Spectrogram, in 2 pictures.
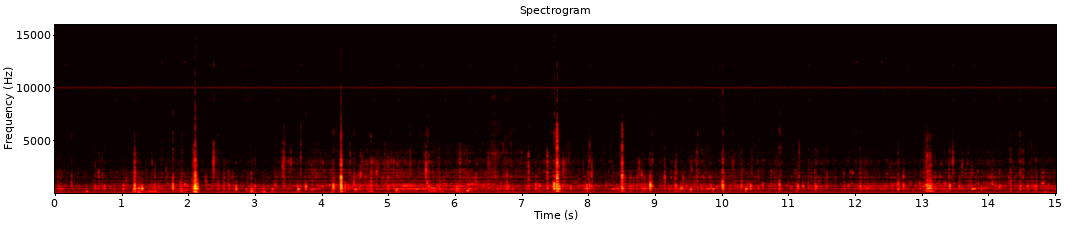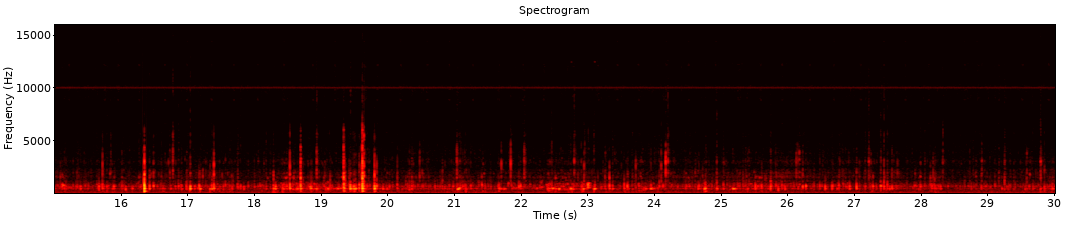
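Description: Water sloshing and swirling around a camera held underwater by a swimmer, heard muffled, with irregular sharp clicks and knocks scattered through it, a few of them louder.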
